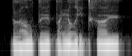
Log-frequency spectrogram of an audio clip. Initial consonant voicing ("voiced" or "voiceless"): voiced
